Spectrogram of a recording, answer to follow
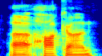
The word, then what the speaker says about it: Håkan: That's how it's pronounced, apparently. Håkan Anderson. Håkan.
